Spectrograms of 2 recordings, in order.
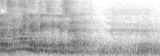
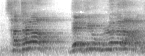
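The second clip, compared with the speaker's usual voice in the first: higher, louder commanding rebuke; 높고 크게 꾸짖듯; stern rebuke; 6 semitones higher, 4 dB louder, slower than usual. Retold or imitated. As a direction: cast him back with authority. Jesus rebukes Peter.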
